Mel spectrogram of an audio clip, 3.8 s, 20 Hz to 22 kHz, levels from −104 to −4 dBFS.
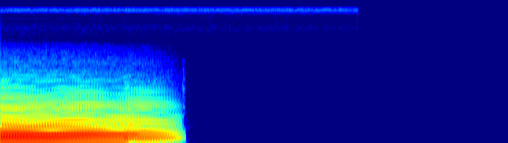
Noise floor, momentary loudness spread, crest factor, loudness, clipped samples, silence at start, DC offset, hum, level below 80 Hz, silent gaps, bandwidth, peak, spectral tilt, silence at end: -74 dBFS; 16 LU; 16 dB; -19 LUFS; under 0.1%; 0 s; under 0.1%; none; -64 dBFS; none; 2.4 kHz; -8 dBFS; -14 dB/octave; 2.45 s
